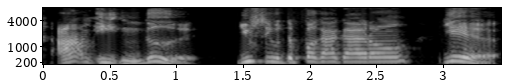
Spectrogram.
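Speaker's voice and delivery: ordinary talk, nothing marked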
